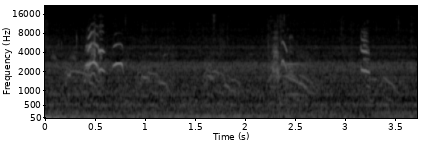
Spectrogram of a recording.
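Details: Osprey pair at their newly built nest in Charlo, Montana, recorded by nest camera on June 27, 2018, early afternoon: a few short, sharp whistled chirps near the start and one more after three seconds, over steady faint background noise.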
